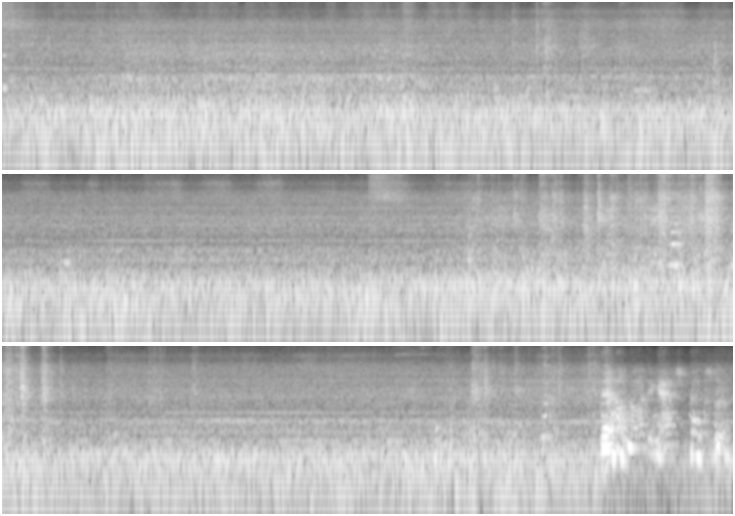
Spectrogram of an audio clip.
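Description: Comeng electric multiple-unit train running at speed, heard from inside the carriage: a steady rumble of wheels and running gear on the track. About two-thirds of the way through comes a run of sharp clicks as the wheels pass over rail joints.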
